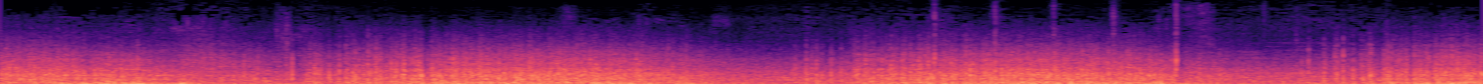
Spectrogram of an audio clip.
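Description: Fireworks going off in a dense, continuous barrage: a steady wash of noise with scattered sharp cracks, swelling and easing every couple of seconds.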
